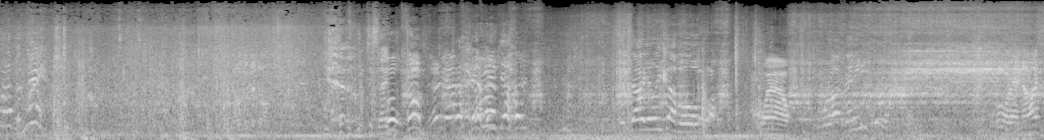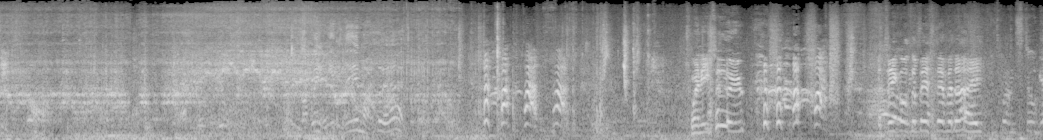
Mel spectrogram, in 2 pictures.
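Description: Waves splash against the hull of a moving boat.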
